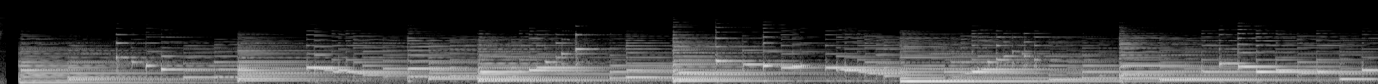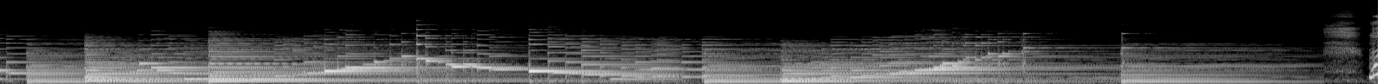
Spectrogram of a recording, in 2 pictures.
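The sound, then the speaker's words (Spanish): A piano plays alone for nearly half a minute, ringing chords and rippling arpeggios rising and falling, each note struck clearly and decaying, at a steady, fairly loud level. “Efectivamente, el instrumento era el piano. Y suena algo así.”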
